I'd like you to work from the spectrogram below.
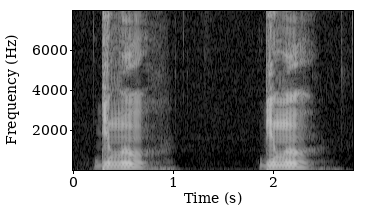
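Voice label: Hruso Aka; cobra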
